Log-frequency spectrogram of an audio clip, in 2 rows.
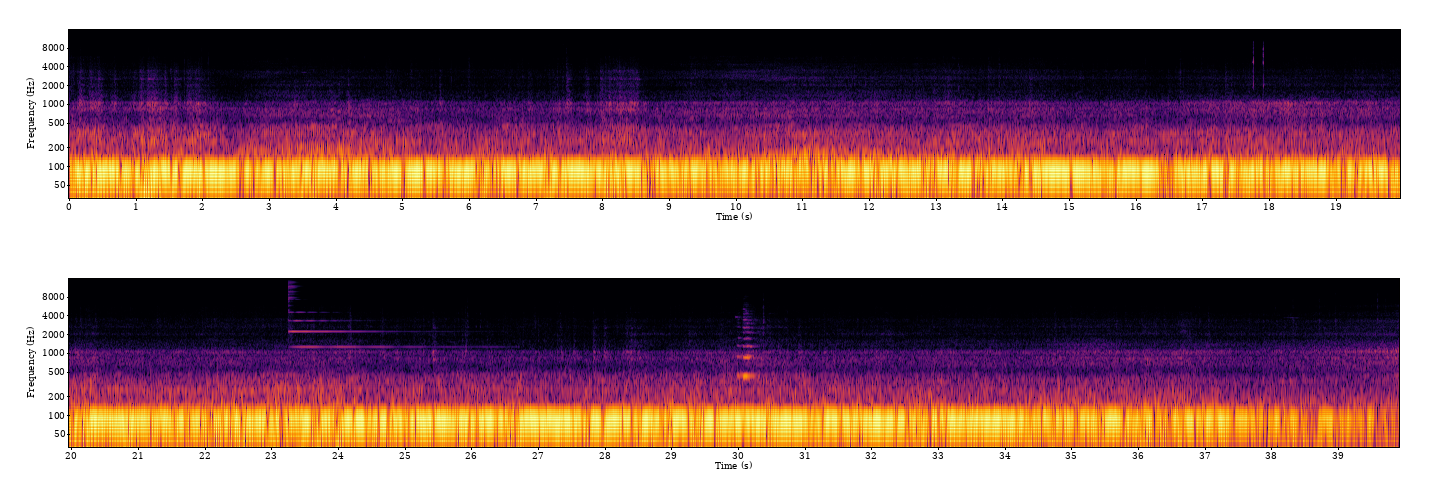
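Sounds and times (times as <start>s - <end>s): vehicle driving in traffic: 0.0s - 39.9s
car horn: 30.0s - 30.4s.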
